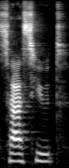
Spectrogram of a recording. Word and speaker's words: sasute: low tone and then the other language is called sasute with high tone on both on both syllables yes uh queen depending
